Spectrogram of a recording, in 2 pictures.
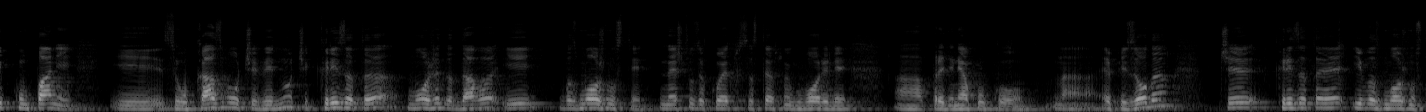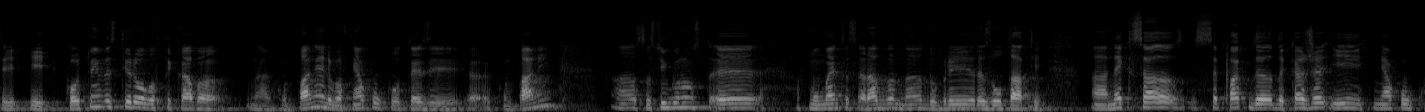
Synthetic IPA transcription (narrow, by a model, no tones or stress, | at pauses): ip̚kompaniː | isɛokazvəot͡ʃɛvid̪not͡ʃɛkɾizət̪əmɔʒɛd̪ɐd̪avəʔi | vɐzmɔʒnost̪inɛʃt̪ozɐkoɛt̪ʊ̥sɐst̪ɛpsmɛɡovɔɾili | pɾɛd̪inʲakolˠkʊ̰ | ɛ̰pizɔd̪ə | t͡ʃɛkɾizət̪əɛivɐzmɔʒnost̪iːkɔjt̪oinvɛst̪iɾəlˠvɐft̪ɐkavəkompanijəilivɐfnʲakolˠkʊːt̪ːɛzikompaniː | səsiɡʊɾnost̪ɛ | fmomɛnt̪əsɛɾad̪vənɐd̪obɾiɾɛzulˠt̪at̪i | nɛkə̥ssɛpakd̪ɐd̪ɐkaʒəʔinʲakolˠk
